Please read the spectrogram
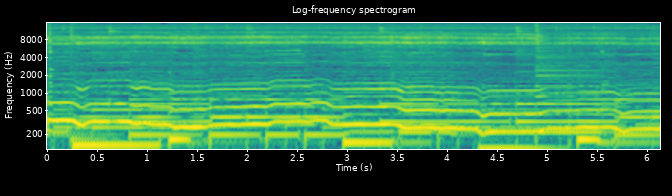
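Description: Acoustic guitar picked in a gentle, steady pattern, with a woman's wordless humming melody gliding over it.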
